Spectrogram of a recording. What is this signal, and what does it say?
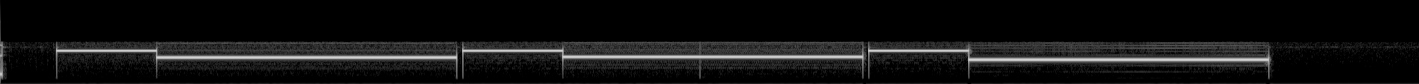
Two-tone page, heard as a one-second tone, then a three-second tone, about 1850 then 1320 Hz, about 1850 then 1360 Hz, about 1850 then 1180 Hz. It is heard from 0.6 to 12.7 s.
